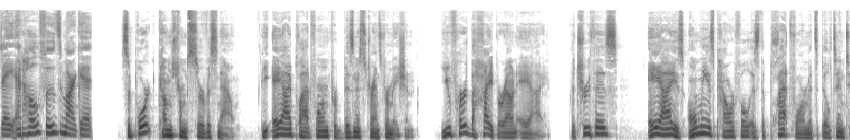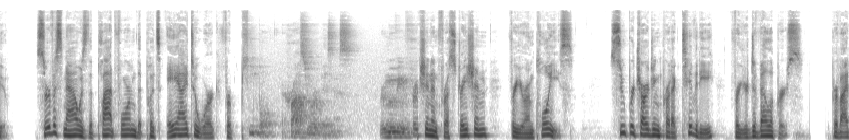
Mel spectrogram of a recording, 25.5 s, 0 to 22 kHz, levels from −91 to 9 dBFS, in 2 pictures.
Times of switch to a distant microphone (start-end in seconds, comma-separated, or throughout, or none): 16.47-19.02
